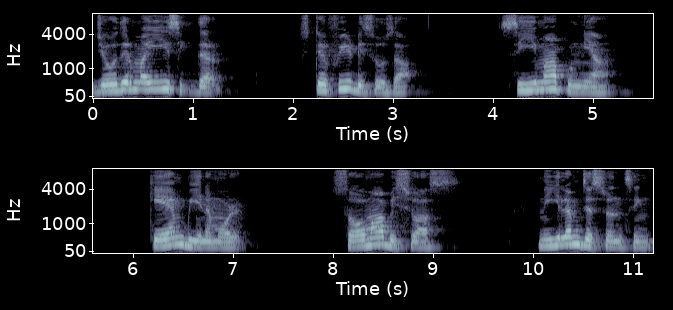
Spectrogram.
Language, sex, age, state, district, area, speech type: Malayalam, male, 18-30, Kerala, Kannur, rural, spontaneous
